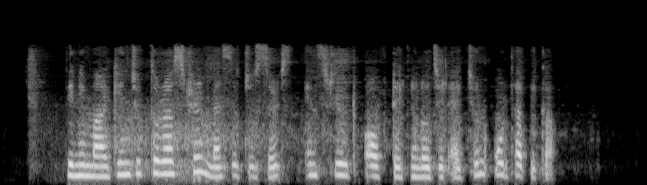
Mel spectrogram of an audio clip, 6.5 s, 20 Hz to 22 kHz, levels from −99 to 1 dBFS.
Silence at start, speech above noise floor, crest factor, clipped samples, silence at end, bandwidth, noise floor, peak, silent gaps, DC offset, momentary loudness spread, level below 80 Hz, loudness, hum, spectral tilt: 0.7 s; 59 dB; 18 dB; under 0.1%; 0.95 s; 8.4 kHz; -78 dBFS; -2 dBFS; none; under 0.1%; 11 LU; -66 dBFS; -20 LUFS; none; -6.5 dB/octave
